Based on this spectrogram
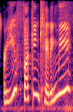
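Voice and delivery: mock-indignant, rising at the end; retold disbelief. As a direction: imitate your own bitchy reaction. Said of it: "I'm such a fucking bitch".

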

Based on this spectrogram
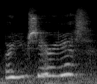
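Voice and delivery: disbelief. Retold or imitated. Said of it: "I was like".

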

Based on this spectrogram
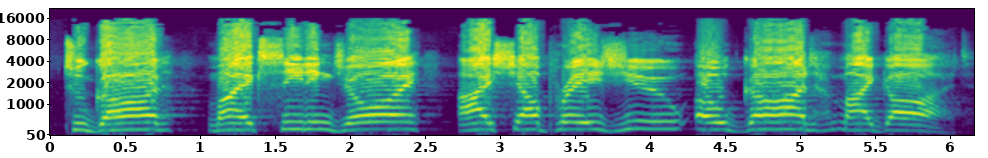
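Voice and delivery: proclaimed psalm. Acted. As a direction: ring the verse out to the room. Psalm repeated aloud after whisper.

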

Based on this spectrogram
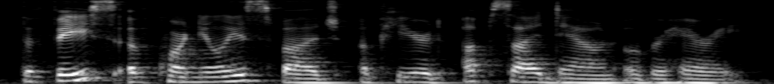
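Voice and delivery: ordinary delivery

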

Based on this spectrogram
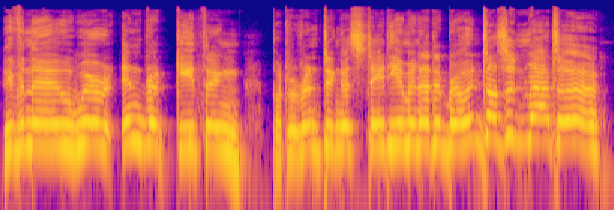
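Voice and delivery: high-pitched hammy English match commentator; bad English commentary. Streamer calling his team's playoff run, bad English commentary. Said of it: "I broke into a bad English commentary".

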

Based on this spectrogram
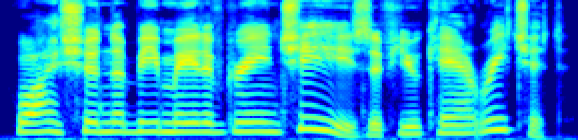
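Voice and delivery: high-pitched, insistent mouse voice; protesting little mouse. Acted. Willie argues with Miss Wren about the moon, protesting.

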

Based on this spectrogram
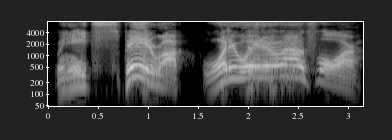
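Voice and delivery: very high, loud coach-style shouting; hype yell. Acted. Dad hyping himself like a Rocky training montage, shouting high. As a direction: fire up a fighter in training.

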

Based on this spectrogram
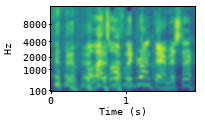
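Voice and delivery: high, laughing hammed-up period voice; laughing old-timey reply. Cohost answering the boiled owl line, laughing. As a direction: chuckle through it like a saloon regular.

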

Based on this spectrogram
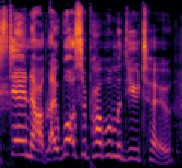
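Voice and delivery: high-pitched exasperated teacher, imitated; mock teacher scolding. Chemistry teacher to two laughing pupils, mock exasperated scolding.

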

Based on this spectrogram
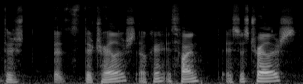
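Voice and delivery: very soft, hesitant murmur; hushed retold muttering; muttered self-reassurance. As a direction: talk yourself down under your breath. Retold muttering to self during trailers.

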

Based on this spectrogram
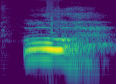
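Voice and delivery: high, loud grunt of effort; straining grunt. Real, not acted. Lifting heavy trophy belt.

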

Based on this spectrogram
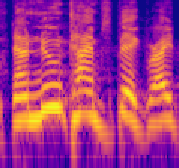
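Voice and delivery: ordinary talk

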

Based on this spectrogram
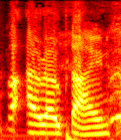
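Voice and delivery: loud, hammed-up British rock singer. Playing a rocker covering Aeroplane, loud mock British singer. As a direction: belt it out in a mock British accent.

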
